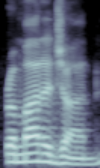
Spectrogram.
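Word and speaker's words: Ramanujan: can you say his name for the people Roman John is his name Roman John I mean he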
